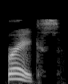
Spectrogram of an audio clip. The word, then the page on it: brakes: British English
